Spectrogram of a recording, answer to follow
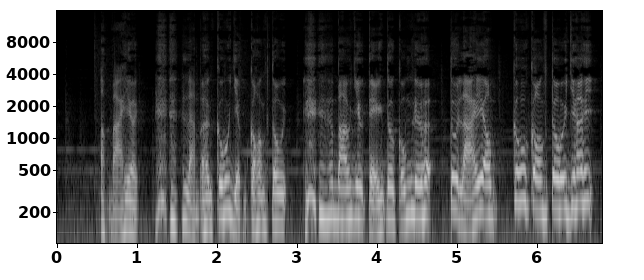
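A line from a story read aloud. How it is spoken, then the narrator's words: Trembling, begging woman. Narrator (Vietnamese): Bà Ba ôm chặt lấy con, hai tay run rẩy, quay sang năn nỉ ông Bãi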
